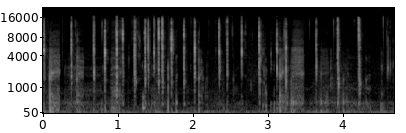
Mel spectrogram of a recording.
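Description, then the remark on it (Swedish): Wet, sharp smacking clicks repeat rapidly and irregularly, fairly loud, from two people chewing noisily with open lips, recorded on a phone. No talking. “Och jag gör ju det också tydligen det här är min värsta fasa, men du och jag är smaskare.”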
